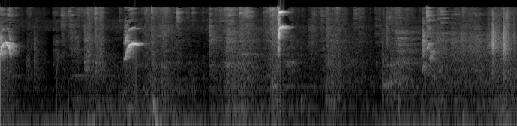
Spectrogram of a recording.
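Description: Parakeets give short, sharp, high chirps and squawks, scattered irregularly a few seconds apart, over a faint low hum.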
